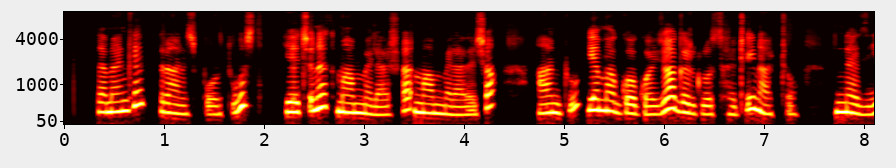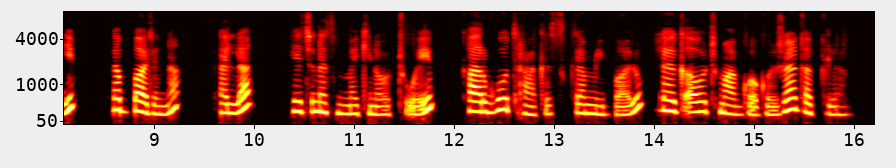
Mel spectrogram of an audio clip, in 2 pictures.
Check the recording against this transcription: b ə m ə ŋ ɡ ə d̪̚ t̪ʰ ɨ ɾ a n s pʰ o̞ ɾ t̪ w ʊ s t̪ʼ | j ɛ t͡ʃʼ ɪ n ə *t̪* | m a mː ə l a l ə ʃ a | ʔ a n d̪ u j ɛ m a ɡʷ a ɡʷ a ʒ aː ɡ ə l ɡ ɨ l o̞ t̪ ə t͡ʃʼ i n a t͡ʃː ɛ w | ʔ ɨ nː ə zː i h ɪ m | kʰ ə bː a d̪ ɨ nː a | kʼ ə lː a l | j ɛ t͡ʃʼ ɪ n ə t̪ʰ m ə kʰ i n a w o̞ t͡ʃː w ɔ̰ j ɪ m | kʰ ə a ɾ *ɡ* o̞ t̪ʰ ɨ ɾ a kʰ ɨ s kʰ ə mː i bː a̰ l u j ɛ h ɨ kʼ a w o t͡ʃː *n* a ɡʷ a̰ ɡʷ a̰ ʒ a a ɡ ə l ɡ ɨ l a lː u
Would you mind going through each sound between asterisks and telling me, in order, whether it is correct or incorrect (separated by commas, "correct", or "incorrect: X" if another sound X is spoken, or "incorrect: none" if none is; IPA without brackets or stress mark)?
correct, correct, incorrect: m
